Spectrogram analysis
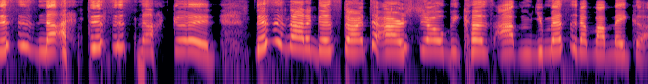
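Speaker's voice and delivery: talking through laughter. Laughing too hard to start the show, laughing while talking. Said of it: "I have tears coming out my eyes".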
